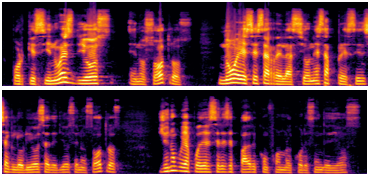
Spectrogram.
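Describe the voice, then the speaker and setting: A man's voice: mid-range voice, mellow. A middle-aged man with a Mexican Spanish accent, preaching a confessional sermon in an earnest way, often repeating words and restarting phrases. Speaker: pastor.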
